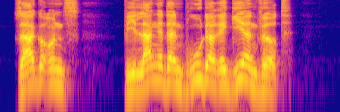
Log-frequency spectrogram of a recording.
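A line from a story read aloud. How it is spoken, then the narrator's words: Man calling out. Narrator (German): rief ein Mann weiter vorn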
